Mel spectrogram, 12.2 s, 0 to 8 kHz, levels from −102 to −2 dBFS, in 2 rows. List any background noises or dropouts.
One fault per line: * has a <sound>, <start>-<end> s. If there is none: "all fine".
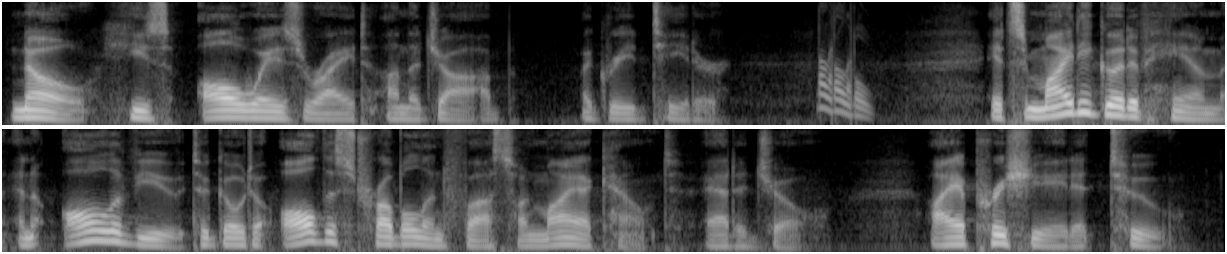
* has a chirp, 4.1-4.4 s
